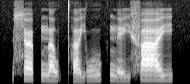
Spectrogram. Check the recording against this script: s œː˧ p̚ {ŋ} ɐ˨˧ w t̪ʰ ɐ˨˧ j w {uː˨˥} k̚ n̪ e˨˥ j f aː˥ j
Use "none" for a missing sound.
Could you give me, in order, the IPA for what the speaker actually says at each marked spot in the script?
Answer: n̪, uː˧

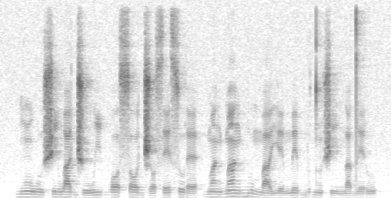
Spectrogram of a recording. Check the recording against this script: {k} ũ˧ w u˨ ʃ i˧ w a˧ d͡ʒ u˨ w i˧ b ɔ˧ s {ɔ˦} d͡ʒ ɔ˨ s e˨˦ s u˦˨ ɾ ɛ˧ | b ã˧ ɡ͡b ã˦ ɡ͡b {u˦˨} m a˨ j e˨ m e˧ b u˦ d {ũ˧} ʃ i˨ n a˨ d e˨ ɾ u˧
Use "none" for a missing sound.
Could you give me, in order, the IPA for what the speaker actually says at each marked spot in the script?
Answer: ɡ, ɔ˧, u˦˨, ũ˧

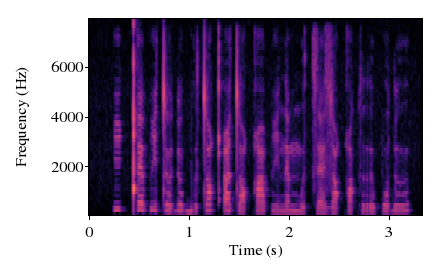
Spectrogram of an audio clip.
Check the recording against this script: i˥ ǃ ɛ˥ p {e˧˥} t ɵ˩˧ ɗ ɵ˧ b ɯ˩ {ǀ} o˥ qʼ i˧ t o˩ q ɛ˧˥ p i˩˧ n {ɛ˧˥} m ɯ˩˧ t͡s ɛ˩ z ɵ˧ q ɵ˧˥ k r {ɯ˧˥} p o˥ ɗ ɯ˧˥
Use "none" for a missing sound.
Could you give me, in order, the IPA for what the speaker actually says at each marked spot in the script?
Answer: i˧˥, t, ɛ˧˥, ɯ˧

